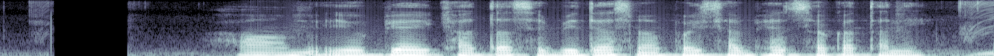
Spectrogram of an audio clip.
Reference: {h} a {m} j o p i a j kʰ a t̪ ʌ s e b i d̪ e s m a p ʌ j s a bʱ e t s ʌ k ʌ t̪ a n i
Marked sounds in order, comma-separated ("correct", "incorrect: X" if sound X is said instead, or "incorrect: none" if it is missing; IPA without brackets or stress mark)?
correct, correct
